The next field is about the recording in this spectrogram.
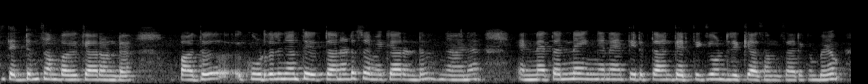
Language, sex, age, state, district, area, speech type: Malayalam, female, 18-30, Kerala, Pathanamthitta, urban, spontaneous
